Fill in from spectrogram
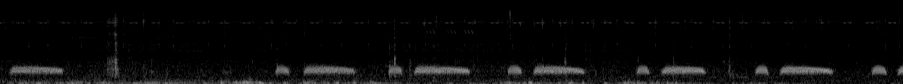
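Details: Molting spotted dove, a wild-caught bird, cooing in a long run of paired notes, a short coo then a longer one, repeated evenly, with low rumbling background noise.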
